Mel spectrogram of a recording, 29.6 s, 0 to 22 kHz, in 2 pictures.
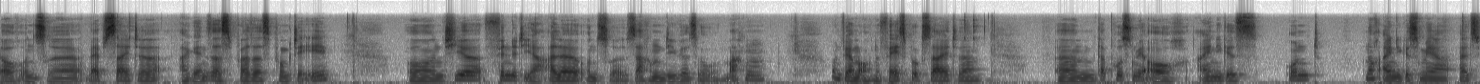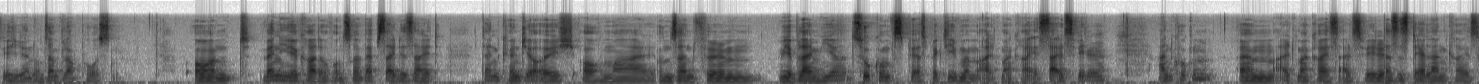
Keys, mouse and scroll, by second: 4.4-5.2 scroll down 1, 5.6-6.5 scroll up 1, 6.5-7.2 scroll down 1, 7.2-9.6 scroll up 1, 9.6 click, 11.0-13.8 scroll down 1, 13.8-14.6 scroll up 1, 14.6 click, 15.7-16.4 scroll down 1, 16.4-17.6 scroll up 1, 17.6-18.0 scroll down 1, 19.2-23.4 scroll up 1, 26.8-29.5 scroll down 1.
